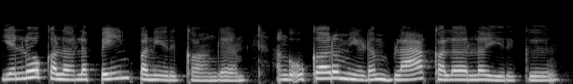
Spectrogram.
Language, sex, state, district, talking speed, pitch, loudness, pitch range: Tamil, female, Tamil Nadu, Nilgiris, 115 wpm, 220 Hz, -15 LUFS, 200-245 Hz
